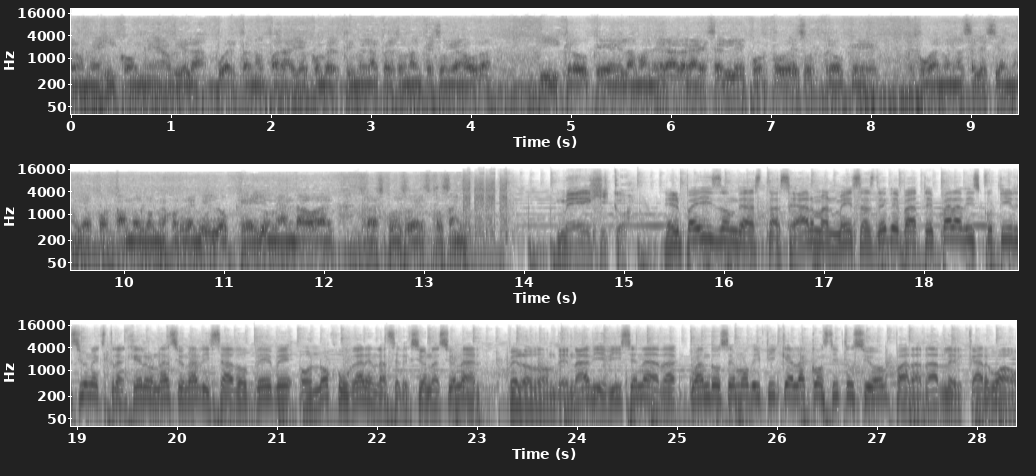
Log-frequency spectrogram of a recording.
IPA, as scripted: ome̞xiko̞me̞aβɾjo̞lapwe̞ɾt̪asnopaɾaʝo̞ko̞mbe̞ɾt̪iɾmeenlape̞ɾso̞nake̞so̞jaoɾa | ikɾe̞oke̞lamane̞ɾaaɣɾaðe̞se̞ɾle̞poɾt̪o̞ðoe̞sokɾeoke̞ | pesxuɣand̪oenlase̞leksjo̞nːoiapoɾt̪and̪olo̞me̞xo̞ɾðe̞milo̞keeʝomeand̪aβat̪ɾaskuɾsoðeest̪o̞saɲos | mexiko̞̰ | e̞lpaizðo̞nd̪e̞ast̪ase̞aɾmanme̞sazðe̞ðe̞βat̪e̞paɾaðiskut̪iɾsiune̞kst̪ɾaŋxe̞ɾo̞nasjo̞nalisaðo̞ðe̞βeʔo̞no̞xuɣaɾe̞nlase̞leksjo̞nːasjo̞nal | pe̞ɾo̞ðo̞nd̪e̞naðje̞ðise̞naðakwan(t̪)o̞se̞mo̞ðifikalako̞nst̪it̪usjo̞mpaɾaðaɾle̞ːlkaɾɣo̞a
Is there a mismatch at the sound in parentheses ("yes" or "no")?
yes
